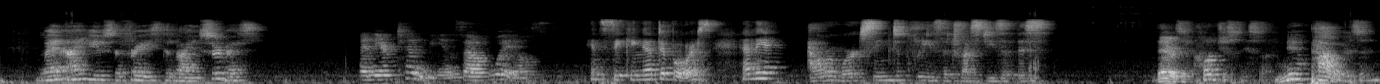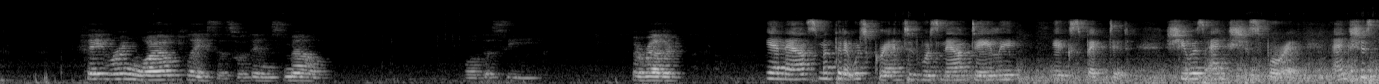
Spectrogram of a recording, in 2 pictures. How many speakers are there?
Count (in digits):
5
